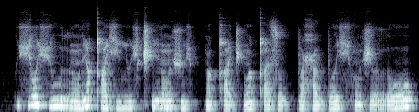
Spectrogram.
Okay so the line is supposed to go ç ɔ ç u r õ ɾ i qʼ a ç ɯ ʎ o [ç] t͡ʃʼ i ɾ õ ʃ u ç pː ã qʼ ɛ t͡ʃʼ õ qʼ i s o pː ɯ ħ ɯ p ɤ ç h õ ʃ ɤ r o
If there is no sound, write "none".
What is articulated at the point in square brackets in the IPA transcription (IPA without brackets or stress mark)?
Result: ç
